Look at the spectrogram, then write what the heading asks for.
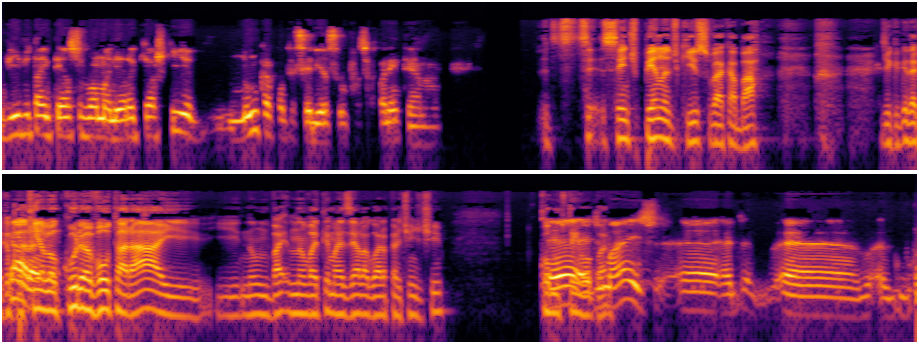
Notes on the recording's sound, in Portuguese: a parte legal de gravar em casa é que o app zoom possibilita, além de escutar, ver as pessoas.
